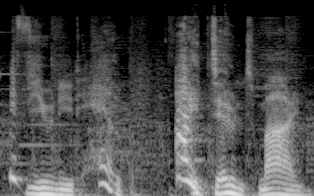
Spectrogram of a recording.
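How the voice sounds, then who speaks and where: Woman as a low, animated, serious teenager. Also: a little slow, over music, full character voice. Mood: concerned. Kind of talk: anime game fan dub.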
